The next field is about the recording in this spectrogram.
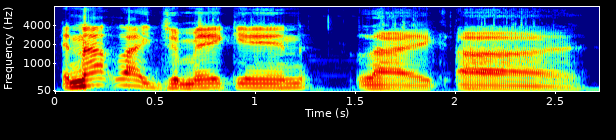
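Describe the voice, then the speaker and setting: Lively, bright-voiced man in casual chat. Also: slow pace, smooth, no echo. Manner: animated, laughing, swings from low asides to loud outbursts. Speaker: podcast co-host.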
